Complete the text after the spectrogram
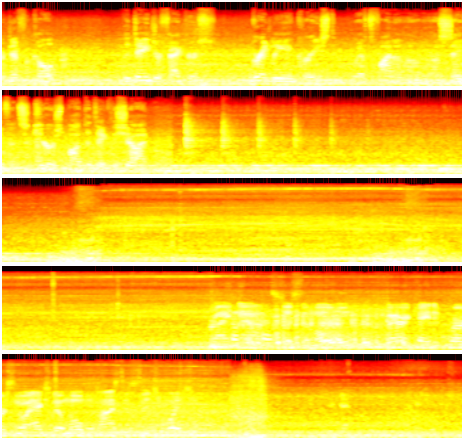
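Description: A truck rumbles past on a highway.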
